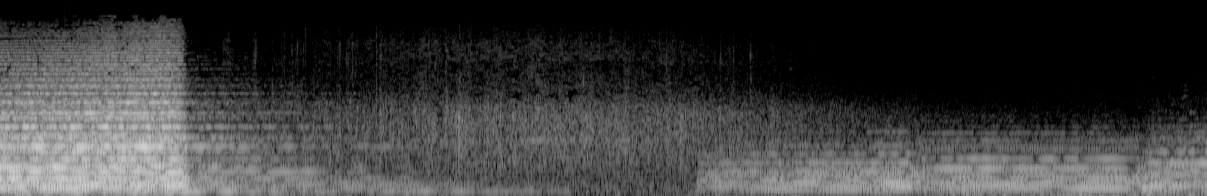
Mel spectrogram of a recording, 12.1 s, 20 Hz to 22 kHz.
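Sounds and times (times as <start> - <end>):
brass playing a slow ballad: 0.0 - 3.9, 7.0 - 12.0.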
